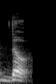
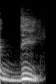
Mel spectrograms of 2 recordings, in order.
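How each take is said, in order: First: The word ends in a short 'uh' sound. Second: The word ends in a long 'ee' sound. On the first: The next word starts with a consonant sound. "इधर हम the को pronounce करेंगे the" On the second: The next word starts with a vowel sound. "सो हम T H E को बोलेंगे दी"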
